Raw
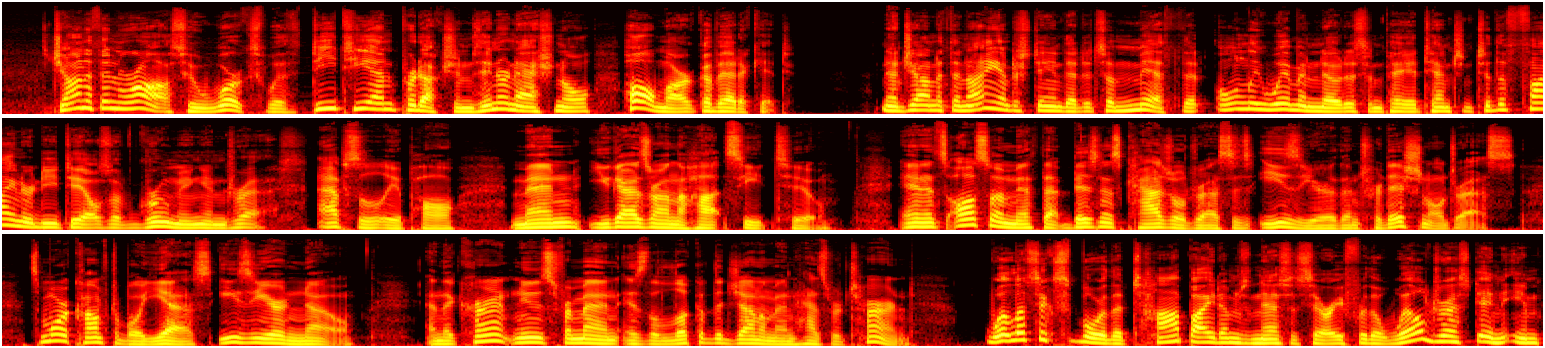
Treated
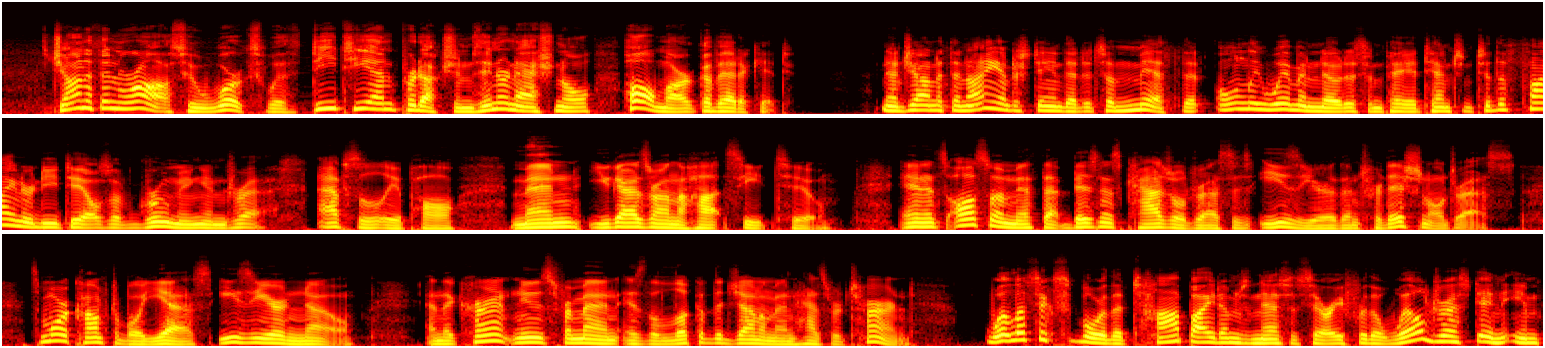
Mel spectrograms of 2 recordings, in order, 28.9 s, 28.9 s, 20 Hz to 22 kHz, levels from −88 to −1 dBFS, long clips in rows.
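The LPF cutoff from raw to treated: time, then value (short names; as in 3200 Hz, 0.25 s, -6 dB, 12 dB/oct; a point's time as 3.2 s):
LPF 24 dB/oct
4.25 s 6100 Hz
4.72 s 3600 Hz
12.34 s 3600 Hz
12.93 s 7900 Hz
13.19 s 3500 Hz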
